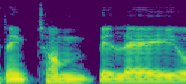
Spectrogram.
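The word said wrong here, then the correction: Bilyeu: He's Billio, yeah.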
